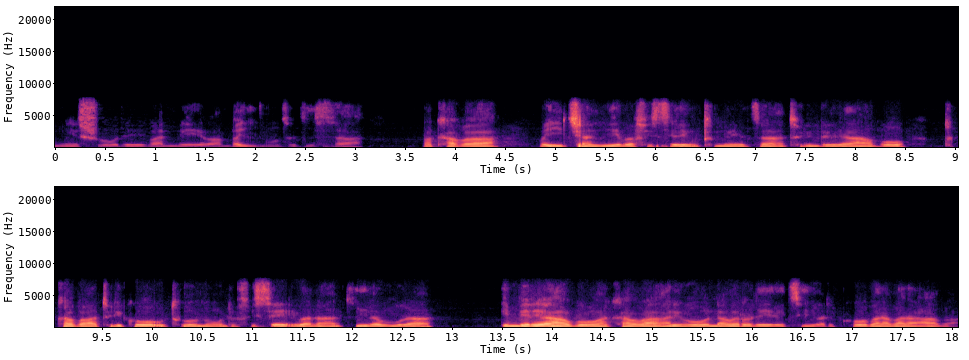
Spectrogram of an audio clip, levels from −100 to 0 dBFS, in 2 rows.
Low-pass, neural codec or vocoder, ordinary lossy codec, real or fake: 7.2 kHz; codec, 24 kHz, 3 kbps, HILCodec; Opus, 24 kbps; fake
